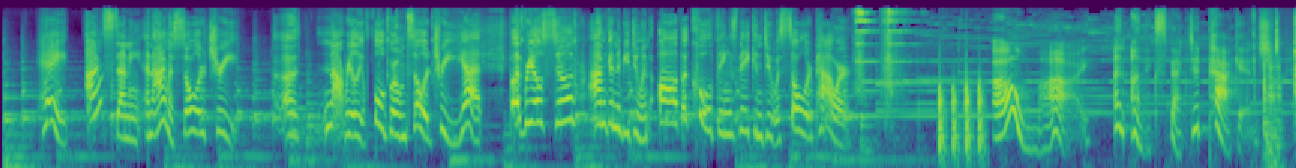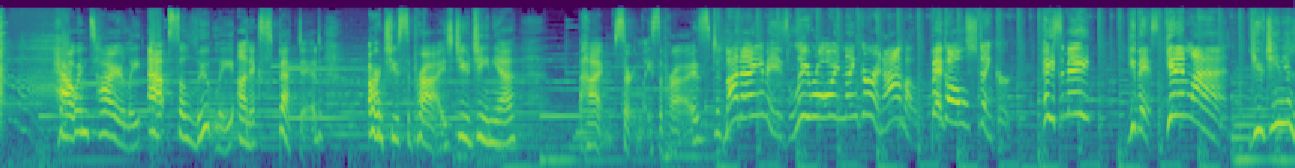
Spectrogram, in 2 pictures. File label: Animation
